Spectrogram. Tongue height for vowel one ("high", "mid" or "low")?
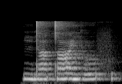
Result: high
